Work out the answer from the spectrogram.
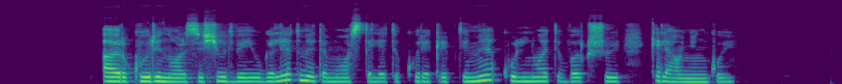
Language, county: Lithuanian, Klaipėda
